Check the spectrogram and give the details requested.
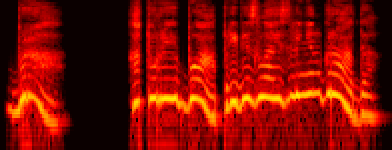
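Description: A woman's voice: very high voice, big pitch swings, slow pace, darkish tone, no echo, clean studio sound, voice pushed up, heavily acted. A woman voicing a flustered, exasperated mother in a story, anxious and scolding with heavy emphasis.

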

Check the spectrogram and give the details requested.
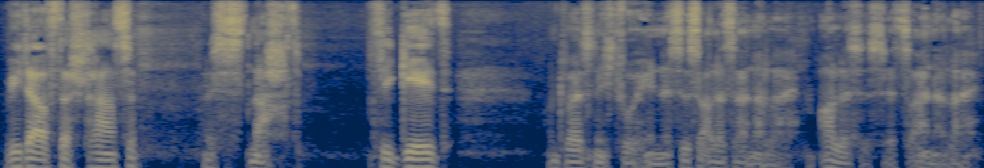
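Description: A man narrating a literary radio drama in a measured, sombre manner. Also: extremely low pitch, husky, dry recording.

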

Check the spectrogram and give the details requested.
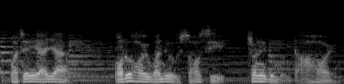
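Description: A man's voice: on the low side, expressive, quick pace, close to an everyday voice. Guy acting a lovelorn young man telling his story, radio play, music behind, dull old recording. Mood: wistful, reflective. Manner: musing, conversational. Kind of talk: Cantonese radio drama narration and dialogue.

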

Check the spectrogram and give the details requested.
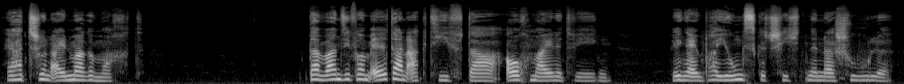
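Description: Eine Schauspielerin spielt im Hörspiel eine verletzte, trotzige Tochter im Teenageralter, offen und stockend, oft leise werdend. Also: female voice, medium pitch, fairly even intonation, normal speed, a bit bright, dry recording, close to an everyday voice. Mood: bitter. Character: wounded, defiant teenage daughter, frank and vulnerable. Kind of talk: naturalistic German radio drama dialogue.

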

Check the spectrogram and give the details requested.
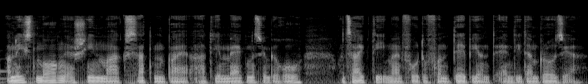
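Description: Radio crime narrator, super deep crackly voice, bit of music under it. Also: male voice, brisk, a little mellow. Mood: measured storytelling. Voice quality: gravelly. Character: male narrator of a crime story.

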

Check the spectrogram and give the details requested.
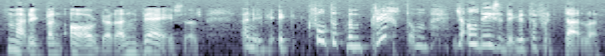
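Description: A woman's voice: mid-range voice, wildly swooping pitch, moderate pace, husky. An actress playing a condescending older society lady in a Dutch radio drama, theatrical and patronising, with false sweetness. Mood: patronising, cutting.

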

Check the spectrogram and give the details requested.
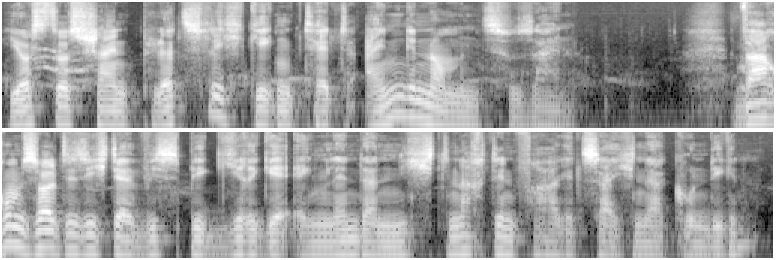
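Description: A wry storyteller for a mystery radio play, voiced by a man. His voice is extremely deep yet crisp and forceful, measured and slow, with faint noise behind it. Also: lively intonation, full character voice. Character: wry, measured male storyteller commenting on the case. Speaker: narrator. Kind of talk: scripted audio drama narration.

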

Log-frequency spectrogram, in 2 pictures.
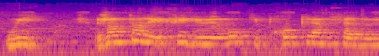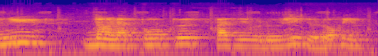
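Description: A woman's voice: medium pitch, moderate pace, soft background music. A woman reading a literary story aloud as an audiobook narrator. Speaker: audiobook reader. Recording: dull, roomy recording.

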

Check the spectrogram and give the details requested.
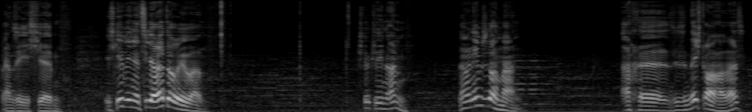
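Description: A man playing a calm, coaxing psychiatrist in a 1960s German radio thriller, talking in a hesitant, conversational way. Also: mid-range voice, a little slow, pauses often, soft background music. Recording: 1963 radio recording, faint noise.

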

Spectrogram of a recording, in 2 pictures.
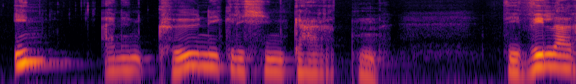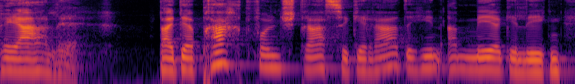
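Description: An actor playing a cheerful, self-mocking composer from the eighteenth century, telling his tale in a florid, courteous way in a German radio play. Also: medium pitch.

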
